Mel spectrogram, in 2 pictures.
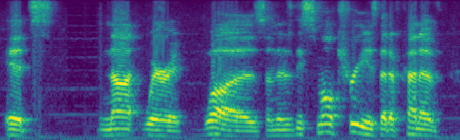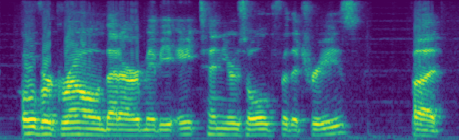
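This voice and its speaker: A man improvising narration as a game master, pausing as he describes the scene. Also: mid-range voice, pushed and bright, rough recording.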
